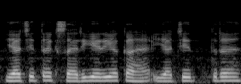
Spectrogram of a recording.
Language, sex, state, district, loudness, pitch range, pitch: Hindi, male, Uttar Pradesh, Muzaffarnagar, -24 LUFS, 160-175 Hz, 170 Hz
